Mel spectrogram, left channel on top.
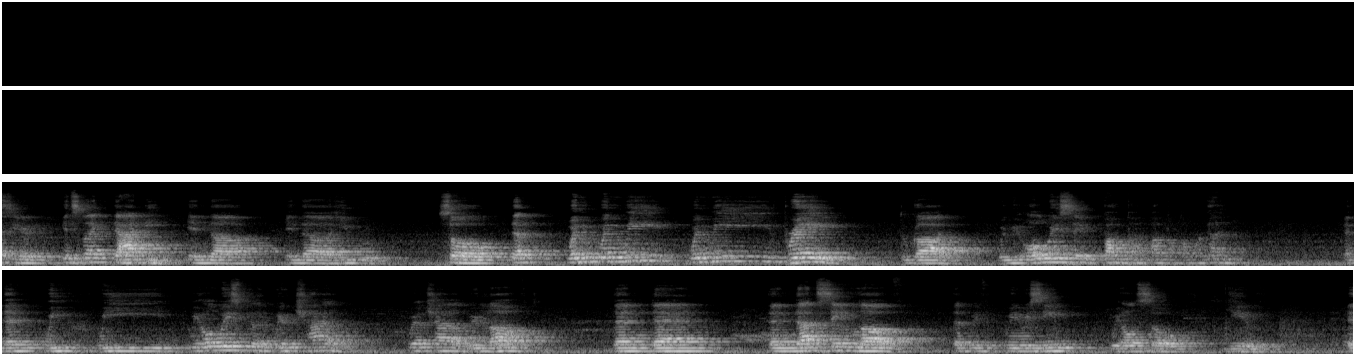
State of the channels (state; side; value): silent; left; digital silence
